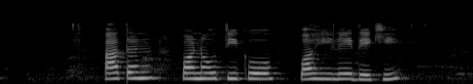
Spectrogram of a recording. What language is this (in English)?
Nepali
